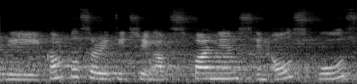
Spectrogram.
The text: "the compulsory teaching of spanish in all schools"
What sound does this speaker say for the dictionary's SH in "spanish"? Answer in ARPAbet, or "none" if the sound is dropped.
S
